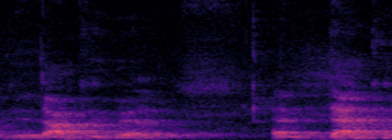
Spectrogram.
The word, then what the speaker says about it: dank u wel: dank u wel. Dank u. Dank u wel. So not Dankeschön. No, ik dank, not that Dankeschön, that's German. In Holland they say dank u wel. dank u wel.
